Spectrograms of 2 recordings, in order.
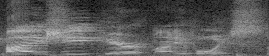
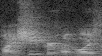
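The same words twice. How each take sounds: First: "My sheep hear my voice" drawn out word by word; emphatic verse reading. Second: Said in the usual way. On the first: Acted. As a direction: stretch MY and weigh every word of "My sheep hear my voice". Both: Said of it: "emphasis on the word of God".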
